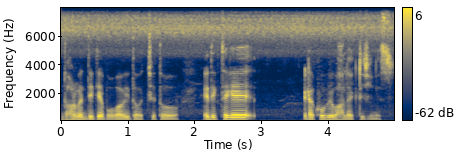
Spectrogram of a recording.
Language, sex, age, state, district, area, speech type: Bengali, male, 18-30, West Bengal, Darjeeling, urban, spontaneous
